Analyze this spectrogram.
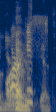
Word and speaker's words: barghest: Yeah, that's literally the the phonetic pronunciation is like a bar guest.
